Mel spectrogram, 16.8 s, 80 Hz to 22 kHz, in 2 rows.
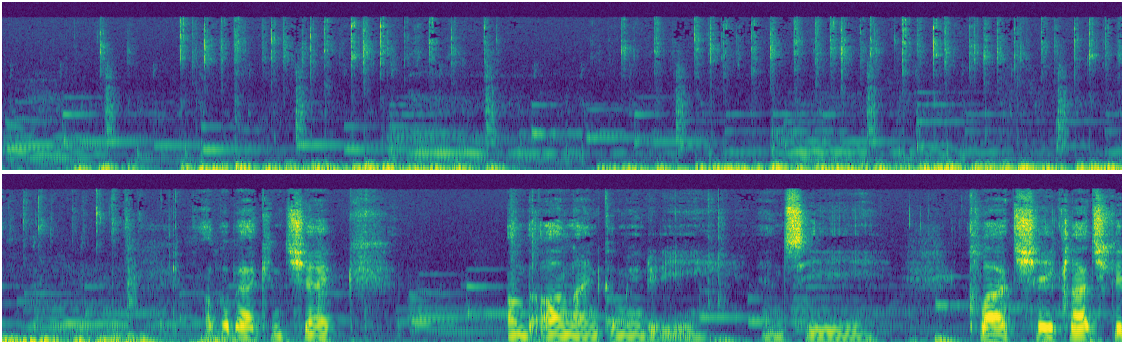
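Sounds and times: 
typing on a computer keyboard: 0:00.6 - 0:03.8, 0:04.5 - 0:09.5
speech: 0:10.1 - 0:11.3, 0:12.2 - 0:16.7.

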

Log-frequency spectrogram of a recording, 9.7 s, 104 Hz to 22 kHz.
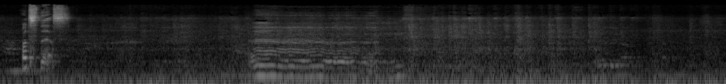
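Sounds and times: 
speech: 0:00.3 - 0:01.0
train rolling on tracks with rhythmic clacking: 0:00.4 - 0:09.6.

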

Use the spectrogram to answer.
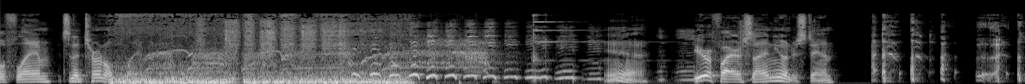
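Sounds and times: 
speech: 0:00.0 - 0:02.4, 0:03.6 - 0:09.0, 0:09.8 - 0:10.2
laughter: 0:02.8 - 0:05.9
person coughing harshly after choking on coffee: 0:08.7 - 0:10.2.

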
